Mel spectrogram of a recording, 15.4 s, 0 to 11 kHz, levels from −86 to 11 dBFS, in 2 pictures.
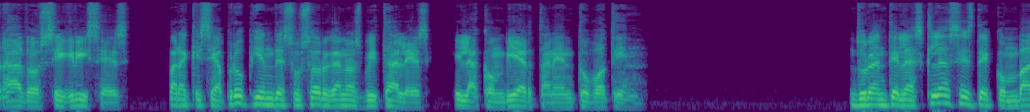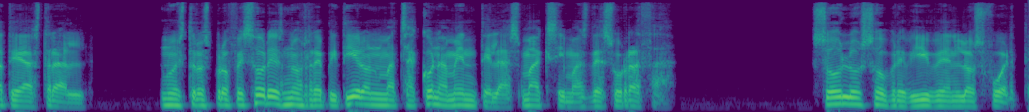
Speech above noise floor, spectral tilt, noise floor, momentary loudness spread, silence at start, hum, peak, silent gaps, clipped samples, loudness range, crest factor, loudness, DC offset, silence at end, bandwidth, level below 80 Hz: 58 dB; -5 dB/octave; -79 dBFS; 6 LU; 0 s; none; -6 dBFS; none; under 0.1%; 3 LU; 16 dB; -21 LUFS; under 0.1%; 0.1 s; 10.5 kHz; -64 dBFS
